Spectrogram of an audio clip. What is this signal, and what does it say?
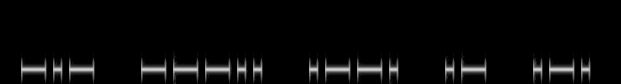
Morse code, heard as a keyed tone, about 16 wpm, spaced as for 11 wpm, 700 Hz. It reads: K8PAR
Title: USA Call Signs - 5 Characters - 2x Character Spacing - 15wpm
